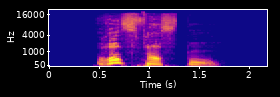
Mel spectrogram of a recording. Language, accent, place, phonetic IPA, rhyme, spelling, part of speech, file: German, Germany, Berlin, [ˈʁɪsfɛstn̩], -ɪsfɛstn̩, rissfesten, adjective, De-rissfesten.ogg
- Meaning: inflection of rissfest: 1. strong genitive masculine/neuter singular 2. weak/mixed genitive/dative all-gender singular 3. strong/weak/mixed accusative masculine singular 4. strong dative plural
